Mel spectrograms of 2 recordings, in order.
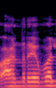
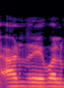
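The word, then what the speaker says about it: honourable: तो यहाँ पर देखिए ये जो ऑनरेबल लिखा हुआ है इसका जो प्रोनाउंसिएशन है अ से लेके अह तक है।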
